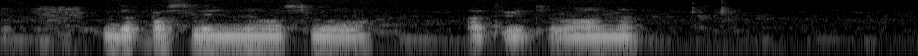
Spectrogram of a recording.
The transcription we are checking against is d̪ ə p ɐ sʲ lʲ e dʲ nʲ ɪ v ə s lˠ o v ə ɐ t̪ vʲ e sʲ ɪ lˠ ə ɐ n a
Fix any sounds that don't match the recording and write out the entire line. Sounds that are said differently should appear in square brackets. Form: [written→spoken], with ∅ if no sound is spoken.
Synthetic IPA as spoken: d̪ ə p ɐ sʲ lʲ e dʲ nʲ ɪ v ə s lˠ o v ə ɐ t̪ vʲ e [sʲ→tʲ] ɪ lˠ ə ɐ n a

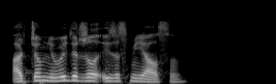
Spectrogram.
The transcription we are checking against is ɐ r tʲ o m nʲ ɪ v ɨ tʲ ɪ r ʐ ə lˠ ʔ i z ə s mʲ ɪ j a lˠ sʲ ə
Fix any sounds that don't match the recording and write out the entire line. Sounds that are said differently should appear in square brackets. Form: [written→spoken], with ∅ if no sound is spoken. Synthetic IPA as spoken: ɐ r tʲ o m nʲ ɪ v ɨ [tʲ→dʲ] ɪ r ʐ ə lˠ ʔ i z ə s mʲ ɪ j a lˠ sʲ ə

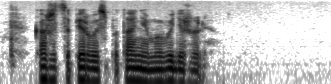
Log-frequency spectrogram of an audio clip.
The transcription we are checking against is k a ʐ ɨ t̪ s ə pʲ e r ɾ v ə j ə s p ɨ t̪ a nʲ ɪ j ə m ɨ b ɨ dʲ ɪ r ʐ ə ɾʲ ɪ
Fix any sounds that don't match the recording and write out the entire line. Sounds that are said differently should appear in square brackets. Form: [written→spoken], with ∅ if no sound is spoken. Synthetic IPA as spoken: k a ʐ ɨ t̪ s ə pʲ e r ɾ v ə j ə s p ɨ t̪ a nʲ ɪ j ə m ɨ [b→v] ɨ dʲ ɪ r ʐ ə [ɾʲ→lʲ] ɪ

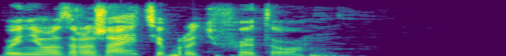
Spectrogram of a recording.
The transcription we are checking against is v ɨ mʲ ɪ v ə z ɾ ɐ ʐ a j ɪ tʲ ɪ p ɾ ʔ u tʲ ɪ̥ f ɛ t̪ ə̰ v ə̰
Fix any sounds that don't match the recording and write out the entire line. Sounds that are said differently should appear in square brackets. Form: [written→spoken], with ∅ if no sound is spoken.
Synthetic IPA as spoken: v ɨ [mʲ→nʲ] ɪ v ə z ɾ ɐ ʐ a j ɪ tʲ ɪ p ɾ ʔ [u→o] tʲ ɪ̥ f ɛ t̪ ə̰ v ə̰

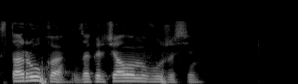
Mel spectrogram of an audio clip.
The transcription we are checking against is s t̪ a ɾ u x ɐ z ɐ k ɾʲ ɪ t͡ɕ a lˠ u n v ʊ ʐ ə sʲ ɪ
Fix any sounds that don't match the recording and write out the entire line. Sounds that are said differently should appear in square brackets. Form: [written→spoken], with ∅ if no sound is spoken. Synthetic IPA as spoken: s t̪ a ɾ u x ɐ z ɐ k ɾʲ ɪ t͡ɕ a lˠ [u→o] n v [ʊ→u] ʐ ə sʲ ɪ

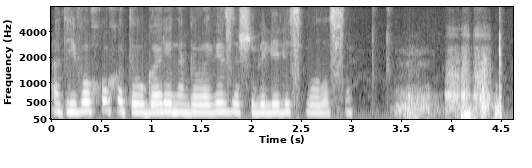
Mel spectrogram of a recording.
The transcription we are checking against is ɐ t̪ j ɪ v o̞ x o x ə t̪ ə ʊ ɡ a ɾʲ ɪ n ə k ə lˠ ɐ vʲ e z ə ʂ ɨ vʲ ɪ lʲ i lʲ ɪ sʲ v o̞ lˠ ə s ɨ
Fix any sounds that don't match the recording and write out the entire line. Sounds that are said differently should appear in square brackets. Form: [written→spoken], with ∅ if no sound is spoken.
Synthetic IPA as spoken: ɐ t̪ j ɪ v o̞ x o x ə t̪ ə ʊ ɡ a ɾʲ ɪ n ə [k→ɡ] ə lˠ ɐ vʲ e z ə ʂ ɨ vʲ ɪ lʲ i lʲ ɪ sʲ v o̞ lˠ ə s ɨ

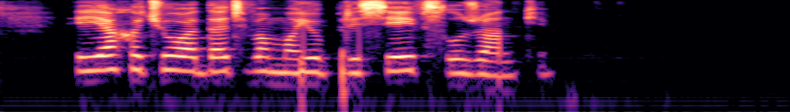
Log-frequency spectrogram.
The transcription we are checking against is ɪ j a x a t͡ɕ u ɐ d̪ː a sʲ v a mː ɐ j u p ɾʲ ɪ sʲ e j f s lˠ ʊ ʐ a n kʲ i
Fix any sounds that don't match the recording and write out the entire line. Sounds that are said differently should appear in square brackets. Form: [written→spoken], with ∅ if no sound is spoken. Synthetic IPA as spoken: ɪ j a x [a→ɐ] t͡ɕ u ɐ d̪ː a [sʲ→tʲ] v a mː ɐ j u p ɾʲ ɪ sʲ e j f s lˠ ʊ ʐ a n kʲ [i→ɪ]

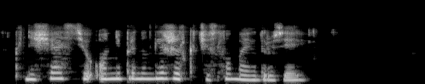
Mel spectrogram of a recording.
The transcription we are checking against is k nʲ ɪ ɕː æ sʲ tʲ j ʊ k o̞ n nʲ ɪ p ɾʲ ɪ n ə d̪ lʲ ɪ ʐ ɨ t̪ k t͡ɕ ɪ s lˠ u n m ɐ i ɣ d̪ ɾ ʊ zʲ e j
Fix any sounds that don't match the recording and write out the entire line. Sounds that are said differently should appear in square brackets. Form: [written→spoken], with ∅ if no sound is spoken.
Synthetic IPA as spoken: k nʲ ɪ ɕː æ sʲ tʲ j ʊ [k→ʔ] o̞ n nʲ ɪ p ɾʲ ɪ n ə d̪ lʲ ɪ ʐ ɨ t̪ k t͡ɕ ɪ s lˠ u [n→∅] m ɐ i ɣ d̪ ɾ ʊ zʲ e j

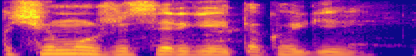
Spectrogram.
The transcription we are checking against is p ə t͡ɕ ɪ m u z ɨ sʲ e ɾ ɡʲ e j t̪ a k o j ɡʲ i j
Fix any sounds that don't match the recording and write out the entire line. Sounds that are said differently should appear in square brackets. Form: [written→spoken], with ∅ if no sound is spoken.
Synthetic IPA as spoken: p ə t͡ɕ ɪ m u [z→ʐ] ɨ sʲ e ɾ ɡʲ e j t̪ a k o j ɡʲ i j

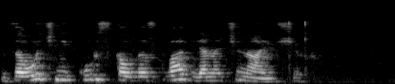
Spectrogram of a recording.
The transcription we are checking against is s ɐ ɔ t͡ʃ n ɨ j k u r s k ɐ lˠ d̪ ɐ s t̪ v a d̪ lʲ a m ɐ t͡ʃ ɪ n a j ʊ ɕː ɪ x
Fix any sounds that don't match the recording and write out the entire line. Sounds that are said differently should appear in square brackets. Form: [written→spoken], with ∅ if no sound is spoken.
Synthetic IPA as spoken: [s→z] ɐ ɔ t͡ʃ n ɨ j k u r s k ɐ lˠ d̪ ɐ s t̪ v a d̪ lʲ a [m→n] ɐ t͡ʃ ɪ n a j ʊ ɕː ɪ x

